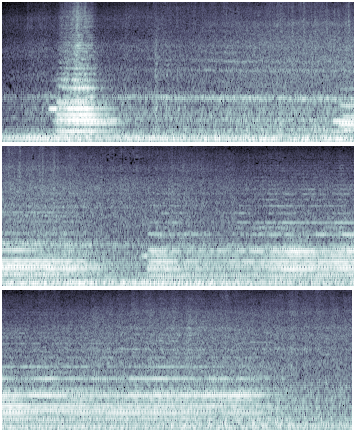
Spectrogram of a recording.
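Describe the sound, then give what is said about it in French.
A train near a French station sounds its horn over a steady rumble of rolling wagons: first a brief high whistle blast, then a shorter multi-tone horn note, followed by a long sustained horn chord. “Et en fonçant tête baissée vers la gare pour voir s'il y avait encore un train, un TGV, un TER, une brouette, n'importe quoi”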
